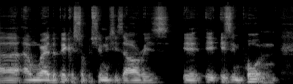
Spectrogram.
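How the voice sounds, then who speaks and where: A man with a British accent and a fairly low pitch speaks at a fairly quick pace. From UK. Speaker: optimisation consultant. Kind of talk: webinar presentation. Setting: live online webinar. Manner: hesitant, many fillers.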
